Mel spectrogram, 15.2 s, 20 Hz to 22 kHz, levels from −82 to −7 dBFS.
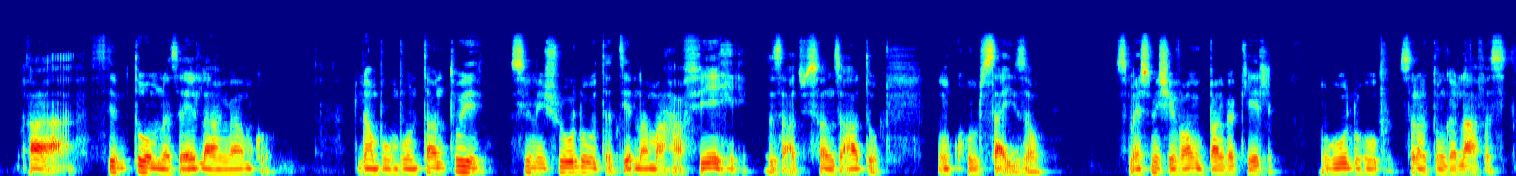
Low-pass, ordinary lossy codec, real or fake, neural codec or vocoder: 9.9 kHz; Opus, 64 kbps; real; none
